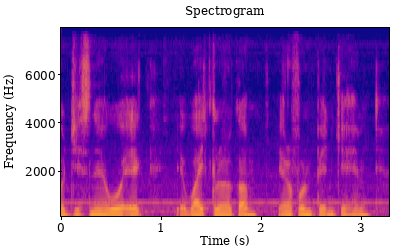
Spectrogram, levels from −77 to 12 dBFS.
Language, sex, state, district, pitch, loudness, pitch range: Hindi, male, Arunachal Pradesh, Longding, 105 Hz, -15 LUFS, 100-110 Hz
